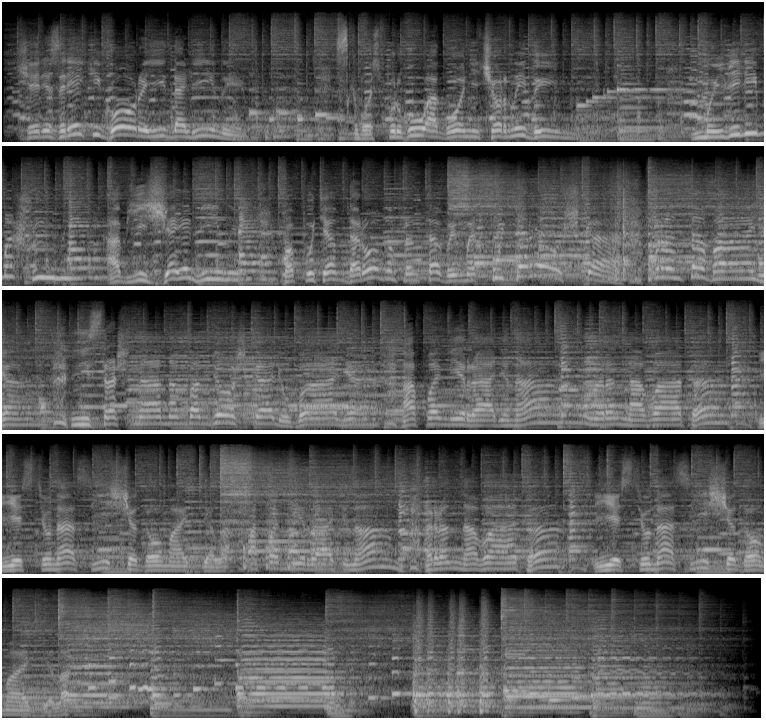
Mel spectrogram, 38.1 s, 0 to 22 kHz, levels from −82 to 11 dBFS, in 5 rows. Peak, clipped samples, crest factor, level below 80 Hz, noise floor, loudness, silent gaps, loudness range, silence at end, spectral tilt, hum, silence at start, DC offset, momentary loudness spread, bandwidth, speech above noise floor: -4 dBFS; under 0.1%; 16 dB; -52 dBFS; -45 dBFS; -20 LUFS; none; 2 LU; 0.3 s; -3.5 dB/octave; none; 0.05 s; under 0.1%; 6 LU; 16 kHz; 24 dB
